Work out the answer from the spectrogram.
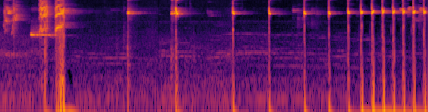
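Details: Fighter lovebird calling a rival to spur others into song: a few loud squawks open, then thin high chirps that speed up into a fast run at the end.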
